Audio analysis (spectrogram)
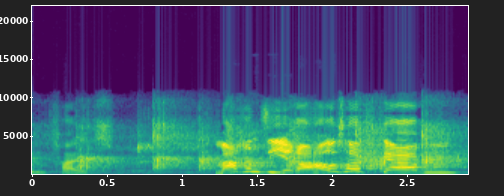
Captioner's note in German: Beifall bei der SPD und der LINKEN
